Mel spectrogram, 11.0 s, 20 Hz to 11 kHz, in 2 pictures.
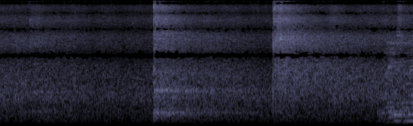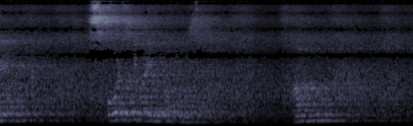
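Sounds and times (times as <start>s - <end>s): steady hiss: 0.0s - 11.0s
racket striking shuttlecock: 2.0s - 4.6s.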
